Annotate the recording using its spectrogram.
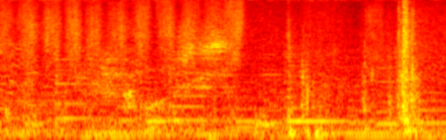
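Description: Quick rubbing and scraping over soft background music, ending in a couple of light knocks near the end as a metal door bolt is handled.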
